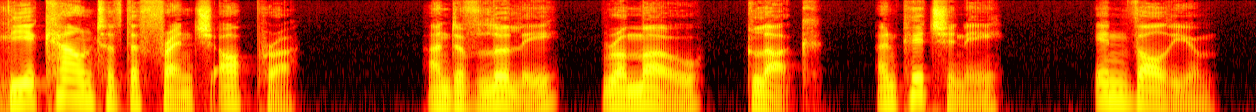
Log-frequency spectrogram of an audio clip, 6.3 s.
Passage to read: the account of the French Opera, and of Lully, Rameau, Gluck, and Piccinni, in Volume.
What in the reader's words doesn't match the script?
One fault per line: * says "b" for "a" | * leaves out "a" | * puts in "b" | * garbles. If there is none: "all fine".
all fine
